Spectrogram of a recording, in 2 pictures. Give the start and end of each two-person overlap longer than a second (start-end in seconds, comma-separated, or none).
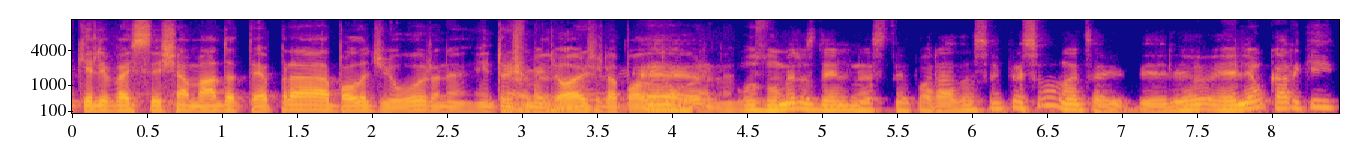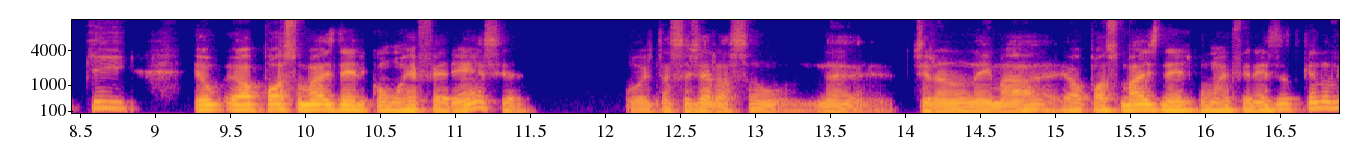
2.9-4.5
